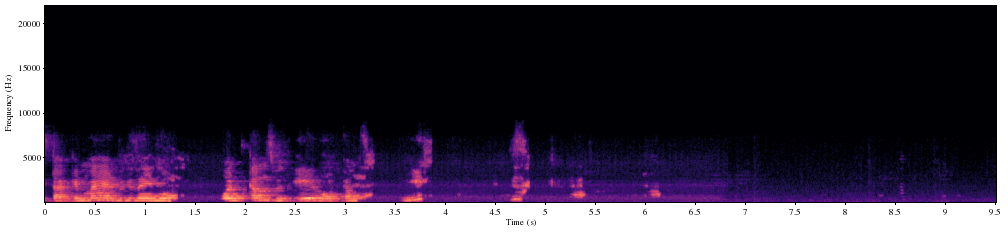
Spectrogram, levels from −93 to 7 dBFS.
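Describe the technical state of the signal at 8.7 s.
At 8.7 s the speech is intact, with no dropout, glitch or distortion, and the absence of content above 8 kHz is just the normal band limit of the call path and microphone processing.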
